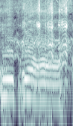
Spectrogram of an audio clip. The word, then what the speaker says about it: croupier: Croupier. No, you don't pronounce the P.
